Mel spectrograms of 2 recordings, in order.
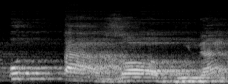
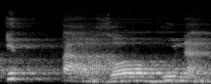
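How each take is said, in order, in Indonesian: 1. Kata ini diawali dengan vokal u. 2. Kata ini diawali dengan vokal i. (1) "Tidak boleh dibaca" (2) "Tidak boleh dibaca"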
